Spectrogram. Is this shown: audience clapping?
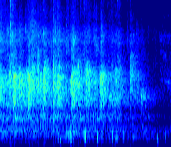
yes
